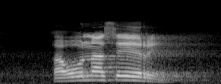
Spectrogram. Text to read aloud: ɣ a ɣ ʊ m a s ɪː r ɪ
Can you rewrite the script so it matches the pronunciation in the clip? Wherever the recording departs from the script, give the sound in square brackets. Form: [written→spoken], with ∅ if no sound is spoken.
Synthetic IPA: ɣ a ɣ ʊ [m→n] a s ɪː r ɪ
